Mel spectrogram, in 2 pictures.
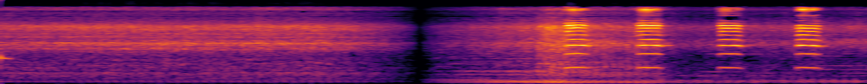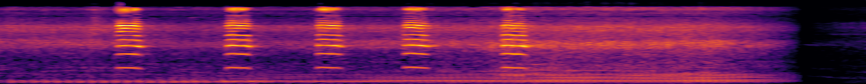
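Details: Clever myna imitating several sounds: a run of about ten nasal, honking notes rich in overtones, repeated roughly twice a second for four seconds over a steady low engine-like rumble.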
